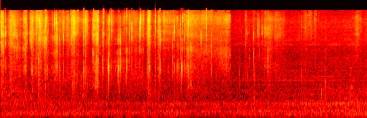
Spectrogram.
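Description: Thin plastic sleeve crinkling as a small power bank is slid out of it: quick crackles for about three and a half seconds, then stopping.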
